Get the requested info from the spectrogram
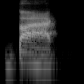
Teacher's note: they don't have any aspiration at the end of their um consonants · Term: dead yeah consonant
